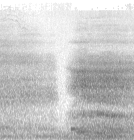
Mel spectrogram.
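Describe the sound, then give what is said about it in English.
A person takes a deep breath of air: one long, breathy, hissing inhale that grows louder partway through and holds steady to the end, with no talking. “That was not a nutritious breath of air. Take another breath.”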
